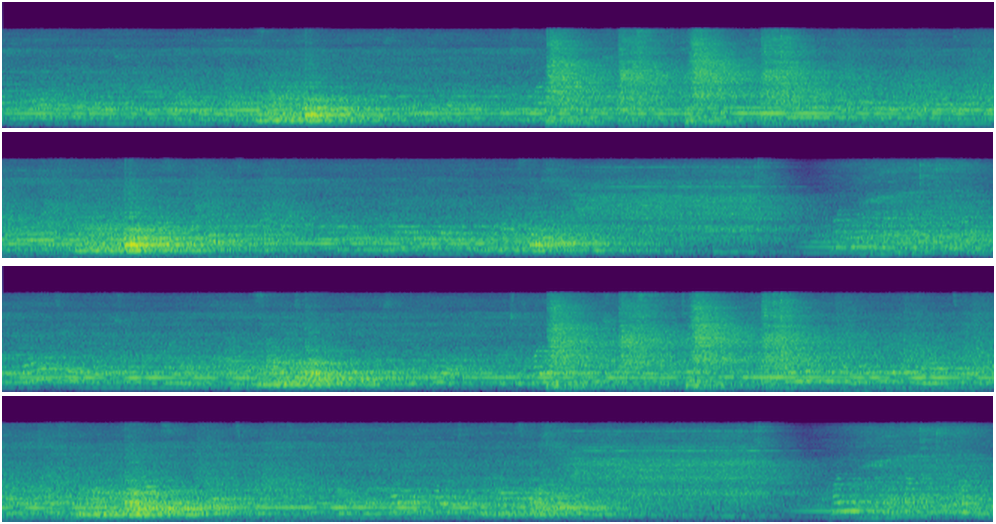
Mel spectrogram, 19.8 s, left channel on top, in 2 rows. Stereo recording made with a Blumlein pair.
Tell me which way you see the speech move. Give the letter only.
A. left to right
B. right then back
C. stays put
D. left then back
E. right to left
C.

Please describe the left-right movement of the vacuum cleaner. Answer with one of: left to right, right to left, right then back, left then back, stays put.
right then back.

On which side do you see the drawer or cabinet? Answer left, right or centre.
left.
